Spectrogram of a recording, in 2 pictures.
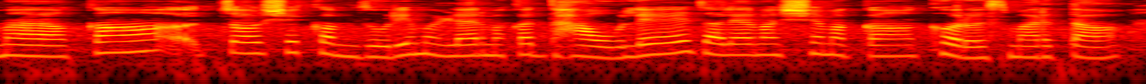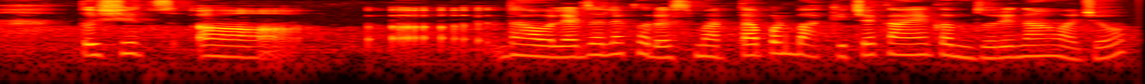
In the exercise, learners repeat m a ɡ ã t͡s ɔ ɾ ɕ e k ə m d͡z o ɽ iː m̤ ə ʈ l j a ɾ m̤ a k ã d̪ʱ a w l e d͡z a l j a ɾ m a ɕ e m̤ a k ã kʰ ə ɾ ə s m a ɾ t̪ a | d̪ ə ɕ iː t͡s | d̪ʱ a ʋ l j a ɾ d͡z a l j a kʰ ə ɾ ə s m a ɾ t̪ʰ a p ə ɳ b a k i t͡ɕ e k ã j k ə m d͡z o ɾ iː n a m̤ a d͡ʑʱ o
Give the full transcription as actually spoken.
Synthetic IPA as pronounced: m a k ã t͡s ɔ ɾ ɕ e k ə m d͡z o ɾ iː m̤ ə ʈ l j a ɾ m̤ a k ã d̪ʱ a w l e d͡z a l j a ɾ m a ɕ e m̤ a k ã kʰ ə ɾ ə s m a ɾ t̪ a | t̪ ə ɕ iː t͡s | d̪ʱ a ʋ l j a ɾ d͡z a l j a kʰ ə ɾ ə s m a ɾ t̪ a p ə ɳ b a k i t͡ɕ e k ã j k ə m d͡z o ɾ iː n a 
